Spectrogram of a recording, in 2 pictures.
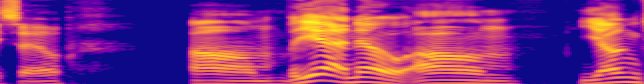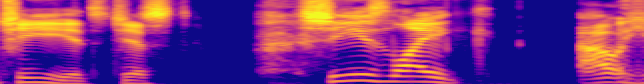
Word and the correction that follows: Young Hee: I said it wrong. Young Lee, right? – Fuck, did you even look at the wiki? – This is going to be progressively worse. Like, Young Hee. – There we go. Yeah. Young Hee.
